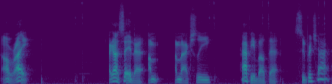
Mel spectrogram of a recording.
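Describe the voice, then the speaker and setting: Low-voiced man rambling through a livestream. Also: big pitch swings, measured pace, vocal fry, sharp tone. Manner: rambling, full of restarts and fillers. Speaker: livestream host. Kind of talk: casual live stream chat. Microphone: computer mic with webcam.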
